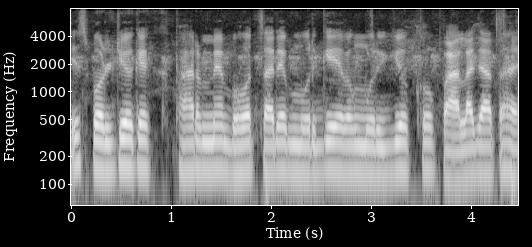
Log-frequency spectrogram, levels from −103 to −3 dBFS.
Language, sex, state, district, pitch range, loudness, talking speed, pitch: Hindi, male, Chhattisgarh, Kabirdham, 130-140 Hz, -18 LUFS, 185 wpm, 140 Hz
